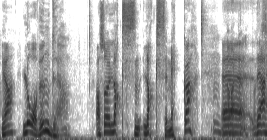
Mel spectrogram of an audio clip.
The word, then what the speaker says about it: Lovund: Altså, broren min bor på Låven, en liten øy ute i havgapet. – Gjør han det? – Rett ved Træna. – Ja, men uttales det Låven? – Låven. Und. Lovund.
